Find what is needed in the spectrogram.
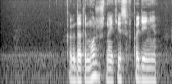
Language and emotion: Russian, neutral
